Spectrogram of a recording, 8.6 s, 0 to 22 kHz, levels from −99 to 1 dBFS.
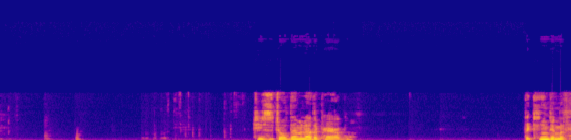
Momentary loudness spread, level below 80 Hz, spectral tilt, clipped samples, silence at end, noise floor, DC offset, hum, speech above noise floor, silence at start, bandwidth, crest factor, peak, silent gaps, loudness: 19 LU; -62 dBFS; -6.5 dB/octave; under 0.1%; 0 s; -73 dBFS; under 0.1%; none; 60 dB; 3.8 s; 7.8 kHz; 18 dB; 0 dBFS; none; -14 LUFS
